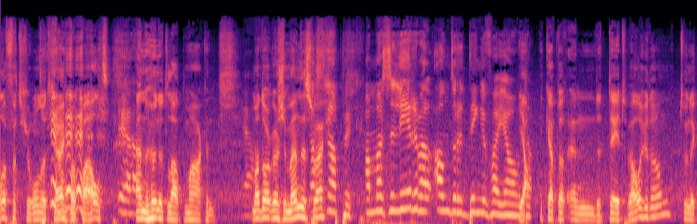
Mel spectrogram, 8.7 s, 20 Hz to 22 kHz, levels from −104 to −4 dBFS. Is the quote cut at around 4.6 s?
yes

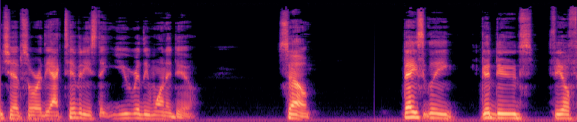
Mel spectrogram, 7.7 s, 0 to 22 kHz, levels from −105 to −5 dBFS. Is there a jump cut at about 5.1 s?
no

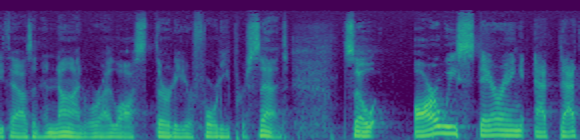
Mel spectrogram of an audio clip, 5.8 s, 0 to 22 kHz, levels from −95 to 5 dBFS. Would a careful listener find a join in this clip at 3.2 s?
no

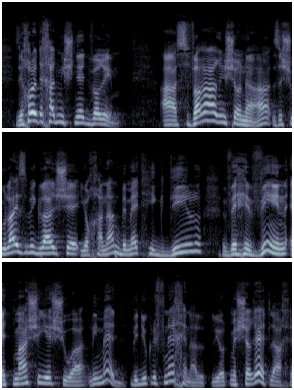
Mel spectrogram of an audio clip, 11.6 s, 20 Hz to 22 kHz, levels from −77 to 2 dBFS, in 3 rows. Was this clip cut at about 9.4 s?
yes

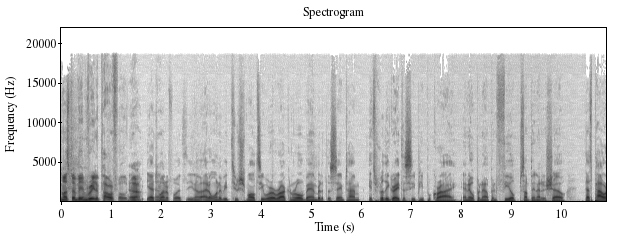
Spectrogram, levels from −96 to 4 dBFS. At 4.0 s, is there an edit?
no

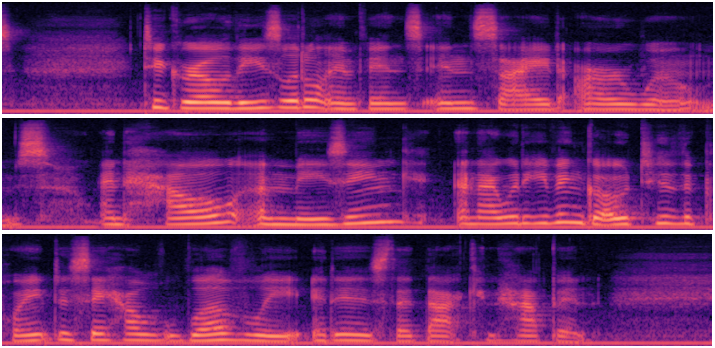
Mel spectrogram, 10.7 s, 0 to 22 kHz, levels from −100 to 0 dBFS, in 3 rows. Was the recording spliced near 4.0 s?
yes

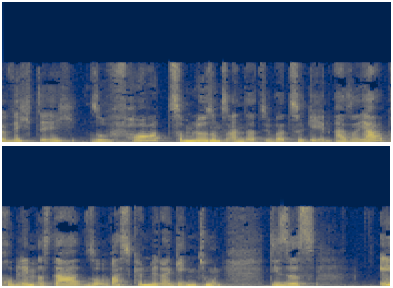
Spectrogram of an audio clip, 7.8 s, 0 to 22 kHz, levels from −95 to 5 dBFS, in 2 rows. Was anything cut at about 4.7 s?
no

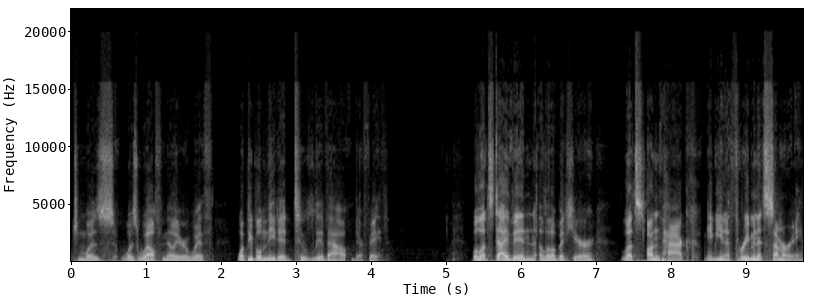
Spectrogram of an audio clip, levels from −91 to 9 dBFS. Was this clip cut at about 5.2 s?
no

